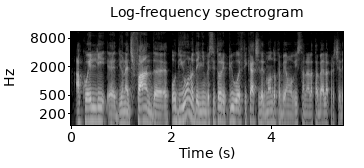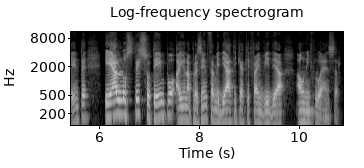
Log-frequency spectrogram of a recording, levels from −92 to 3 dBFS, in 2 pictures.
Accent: native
